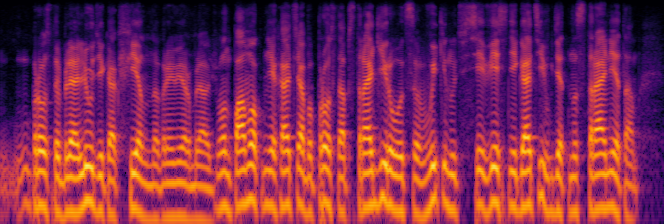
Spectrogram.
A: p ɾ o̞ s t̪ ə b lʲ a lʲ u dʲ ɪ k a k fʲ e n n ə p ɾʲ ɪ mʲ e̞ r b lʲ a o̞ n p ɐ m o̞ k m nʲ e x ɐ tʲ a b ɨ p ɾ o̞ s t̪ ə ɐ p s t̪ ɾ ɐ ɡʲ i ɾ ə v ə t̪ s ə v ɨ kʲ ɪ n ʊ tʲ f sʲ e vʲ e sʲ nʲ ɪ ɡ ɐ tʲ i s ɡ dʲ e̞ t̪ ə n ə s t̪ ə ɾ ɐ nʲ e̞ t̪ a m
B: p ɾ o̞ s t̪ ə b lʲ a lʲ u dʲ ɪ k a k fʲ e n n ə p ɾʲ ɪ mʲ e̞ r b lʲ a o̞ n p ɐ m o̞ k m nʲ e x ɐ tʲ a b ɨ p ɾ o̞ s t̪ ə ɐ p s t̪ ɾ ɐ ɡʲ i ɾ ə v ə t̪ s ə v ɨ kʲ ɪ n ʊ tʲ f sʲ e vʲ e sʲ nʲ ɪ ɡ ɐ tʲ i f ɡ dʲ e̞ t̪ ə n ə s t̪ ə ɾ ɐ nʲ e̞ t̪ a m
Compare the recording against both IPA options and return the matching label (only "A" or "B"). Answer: B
